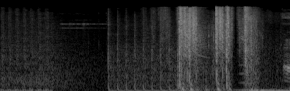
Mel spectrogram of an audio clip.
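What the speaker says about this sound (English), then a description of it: "I'm getting shot from the cross" Rapid video game gunfire in a team shooter, a fast automatic burst followed by several loud, close, sharp shots, with a faint tone and background noise earlier.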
